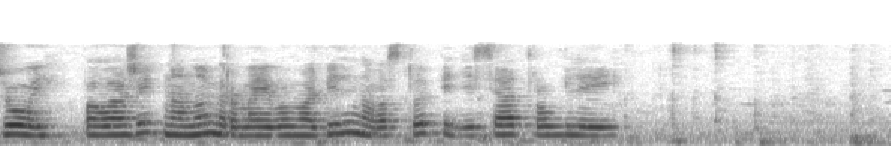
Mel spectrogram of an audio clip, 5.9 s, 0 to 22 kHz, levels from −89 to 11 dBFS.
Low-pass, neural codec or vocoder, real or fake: 7.2 kHz; none; real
